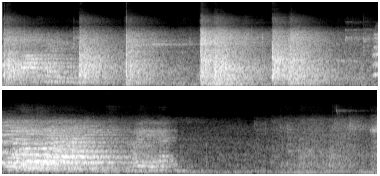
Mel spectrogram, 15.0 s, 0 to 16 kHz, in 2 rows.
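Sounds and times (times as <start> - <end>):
rackets hitting shuttlecock: 0.0 - 0.6, 1.4 - 7.4.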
